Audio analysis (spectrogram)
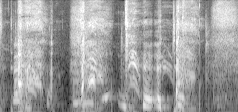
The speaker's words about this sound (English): I always like the expressionless cough.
